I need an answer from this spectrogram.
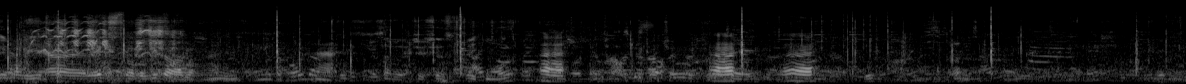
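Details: At the St. Märgen foal show in Germany, 11 August 2022, a Black Forest draught horse gives a loud shaking whinny at the start, followed by shorter wavering neighs later, with people talking and hoof clatter throughout.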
